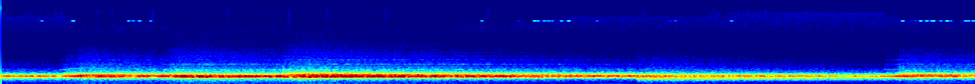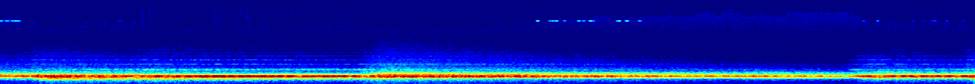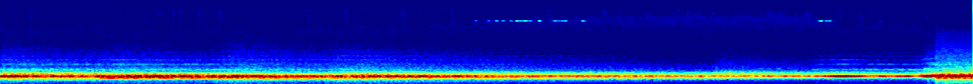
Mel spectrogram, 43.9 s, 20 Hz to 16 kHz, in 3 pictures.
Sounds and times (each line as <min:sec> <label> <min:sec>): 0:00.0 drone 0:43.8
